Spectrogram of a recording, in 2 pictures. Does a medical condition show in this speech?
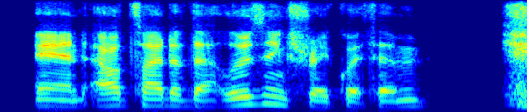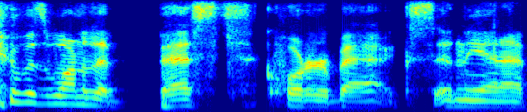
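No.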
